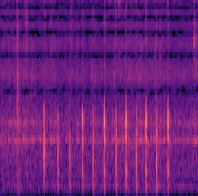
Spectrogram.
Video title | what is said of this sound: Truck meals ready to eat. Or not | they're all pressurized, and they're all loose in there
